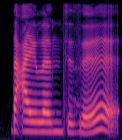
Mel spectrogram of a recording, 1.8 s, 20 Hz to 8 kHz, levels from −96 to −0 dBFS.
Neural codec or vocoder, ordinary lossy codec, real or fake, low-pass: none; MP3, 64 kbps; real; 7.2 kHz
